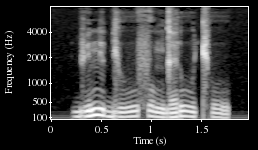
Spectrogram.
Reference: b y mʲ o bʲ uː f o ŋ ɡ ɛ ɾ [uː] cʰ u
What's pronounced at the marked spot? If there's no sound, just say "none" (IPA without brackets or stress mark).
uː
